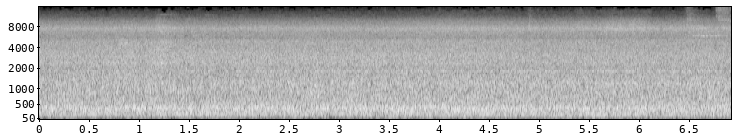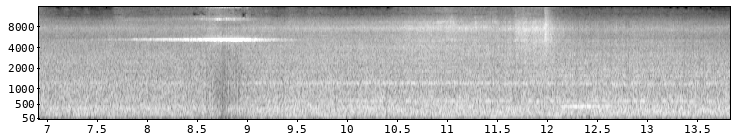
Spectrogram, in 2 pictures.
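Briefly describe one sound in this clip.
A train rumbles and clatters past at speed in an echoing underground station.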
